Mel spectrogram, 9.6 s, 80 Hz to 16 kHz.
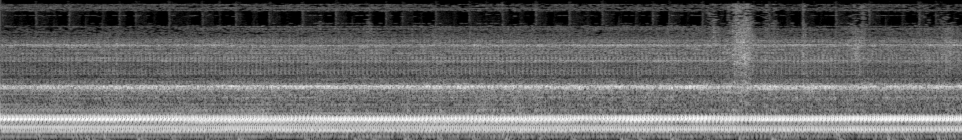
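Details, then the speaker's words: Copeland DKJ-75 refrigeration compressor test after repair (cylinders sleeved, valve plate and valves, connecting rods, piston rings, crankshaft ground), pumped to 15 atm, starts under load: even steady hum, no knocks or rattles; no extraneous noise, ready for installation. "Посторонние стуки, шумы отсутствуют. Готов к монтажу."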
